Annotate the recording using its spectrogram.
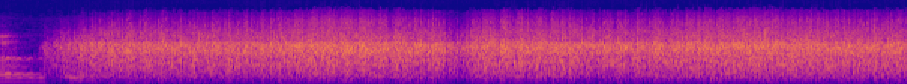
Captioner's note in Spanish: Aplausos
